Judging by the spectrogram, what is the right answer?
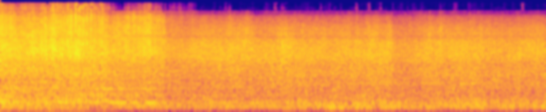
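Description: Stock cars race at South Texas Speedway, a dense, loud roar of engines sweeping past continuously with the broad wash of a pack at speed, and no voices over it.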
